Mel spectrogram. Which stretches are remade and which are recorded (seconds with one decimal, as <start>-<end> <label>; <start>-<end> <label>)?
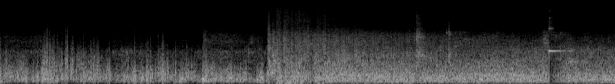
0.0-2.5 recorded; 2.5-4.5 remade; 4.5-6.2 recorded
